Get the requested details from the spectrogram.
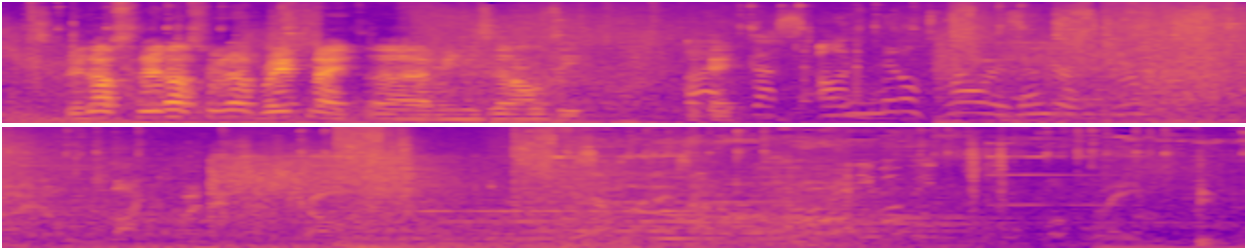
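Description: Magic spells whoosh and crackle during a fantasy battle.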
